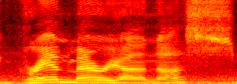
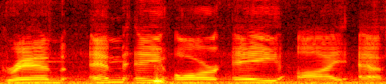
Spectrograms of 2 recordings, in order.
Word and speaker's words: Grand Marais: No, it's the one I mispronounced. Grand, Marais, Minnesota. Grand Marais. Well, that's why, because I was thinking of the Mariana Islands.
